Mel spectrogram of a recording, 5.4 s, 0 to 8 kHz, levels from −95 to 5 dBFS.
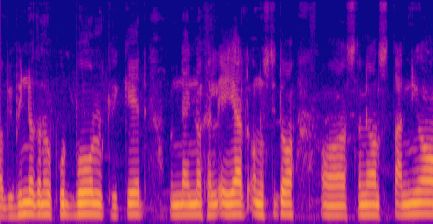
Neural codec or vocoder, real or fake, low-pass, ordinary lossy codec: none; real; none; none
